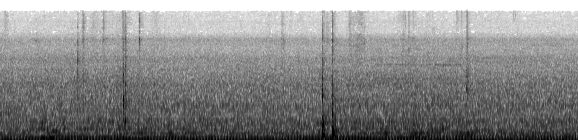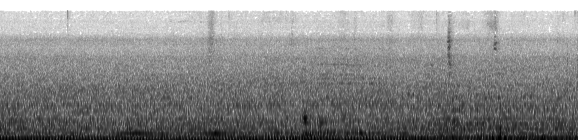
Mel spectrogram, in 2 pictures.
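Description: A steady low electrical hum, with scattered light clicks and taps from the phone and its cardboard box being handled; the sharpest knock comes about five seconds in.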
